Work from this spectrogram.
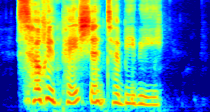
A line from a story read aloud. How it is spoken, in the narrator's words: laughed softly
